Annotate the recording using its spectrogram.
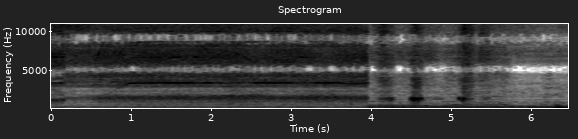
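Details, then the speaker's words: Dental drill trimming temporary veneers after bonding agent cured with UV light during a full veneers procedure: steady high-pitched whine with hiss, then brief intermittent drilling bursts. "we're going to see the temporaries on their raw form now trim the temporaries right"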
